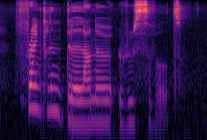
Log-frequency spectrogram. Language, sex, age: English, female, 19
